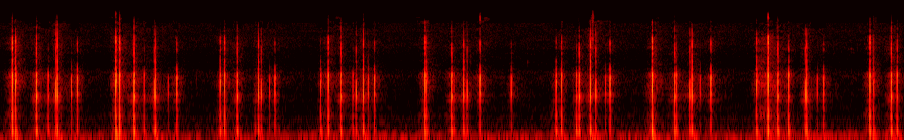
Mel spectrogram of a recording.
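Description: Long painted nails tap and scratch quickly on a small, flat, closed cardboard eyeshadow palette with a cream print. Short, dry clicks come in rapid clusters of three or four with brief pauses between. Each tap has a soft low thud and a bright crackly edge that stops instantly with no ring.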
